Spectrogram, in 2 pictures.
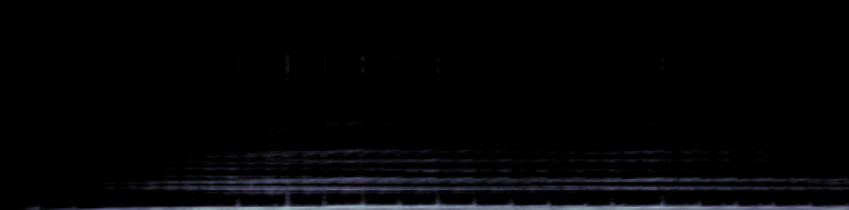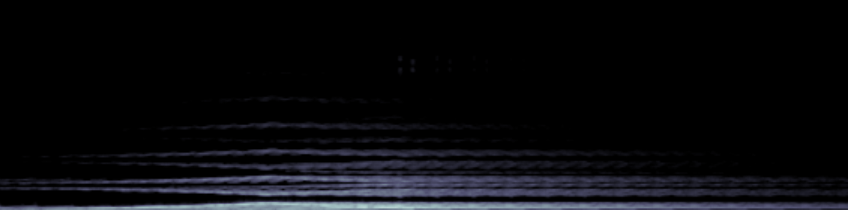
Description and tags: Angry Planet
Very retro Italian sci-fi vibe.
alien, electronic, loop, loops, sci-fi, sound-design, soundscape, synth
